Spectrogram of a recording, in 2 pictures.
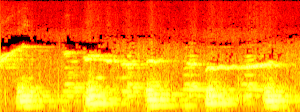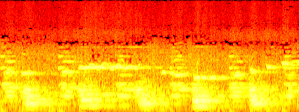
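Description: A clear whistled tune glides and trills above a bouncy, steady orchestral accompaniment, with a slightly muffled, old-fashioned recording quality and no voices.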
